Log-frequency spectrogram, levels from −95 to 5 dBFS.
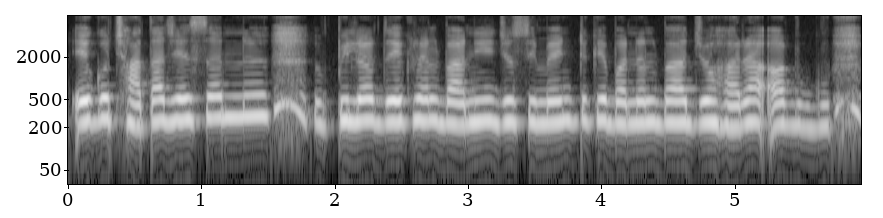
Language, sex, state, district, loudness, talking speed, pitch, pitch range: Bhojpuri, female, Uttar Pradesh, Gorakhpur, -16 LUFS, 170 wpm, 240 Hz, 235-255 Hz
